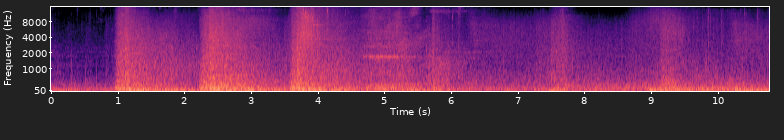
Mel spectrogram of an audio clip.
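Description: A heavy weapon swings and strikes with loud whooshing thuds.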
